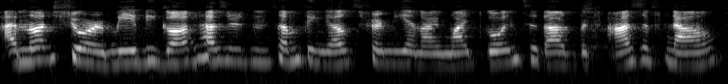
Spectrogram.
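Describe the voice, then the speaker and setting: Earnest young woman, higher voice. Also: steady tone, fairly quick, sharp tone, rough recording. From Saudi Arabia. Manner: earnest, reflective, talks at length. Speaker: medical student guest. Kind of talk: interview answers.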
